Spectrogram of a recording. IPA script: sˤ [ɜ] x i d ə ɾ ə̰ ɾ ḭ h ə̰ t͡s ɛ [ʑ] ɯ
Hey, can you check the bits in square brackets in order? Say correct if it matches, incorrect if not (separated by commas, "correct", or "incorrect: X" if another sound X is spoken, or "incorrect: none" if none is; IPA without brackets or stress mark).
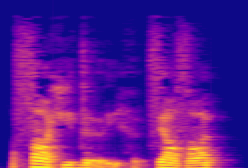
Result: incorrect: ɛ, incorrect: zˤ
